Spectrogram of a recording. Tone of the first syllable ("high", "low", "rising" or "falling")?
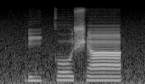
low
